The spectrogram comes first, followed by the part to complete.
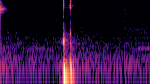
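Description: A computer mouse clicking once about a second in, heard as two quick strokes close together; otherwise near silence.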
